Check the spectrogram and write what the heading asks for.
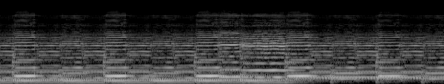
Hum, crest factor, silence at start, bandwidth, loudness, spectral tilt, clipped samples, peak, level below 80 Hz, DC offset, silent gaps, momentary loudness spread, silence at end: none; 12 dB; 0 s; 13.5 kHz; -24 LUFS; -5.5 dB/octave; under 0.1%; -12 dBFS; -52 dBFS; under 0.1%; none; 6 LU; 0 s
